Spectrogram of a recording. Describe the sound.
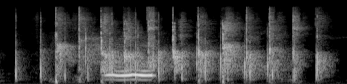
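A short round of hand clapping: a steady run of about a dozen sharp, loud claps, with a brief high voiced whoop rising over them midway.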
